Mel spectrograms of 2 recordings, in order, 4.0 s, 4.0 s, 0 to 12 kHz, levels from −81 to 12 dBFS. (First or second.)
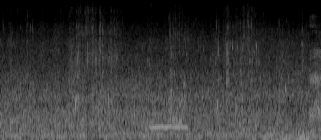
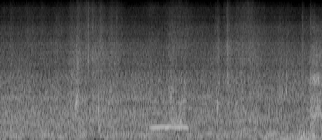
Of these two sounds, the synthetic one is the second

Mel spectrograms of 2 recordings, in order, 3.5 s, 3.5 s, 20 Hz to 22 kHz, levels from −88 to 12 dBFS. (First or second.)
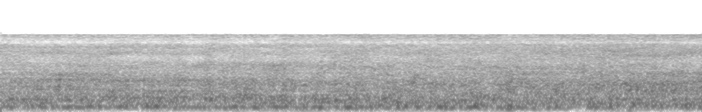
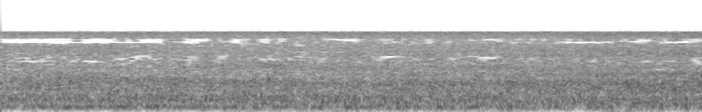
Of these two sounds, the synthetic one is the first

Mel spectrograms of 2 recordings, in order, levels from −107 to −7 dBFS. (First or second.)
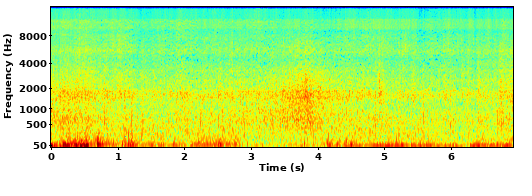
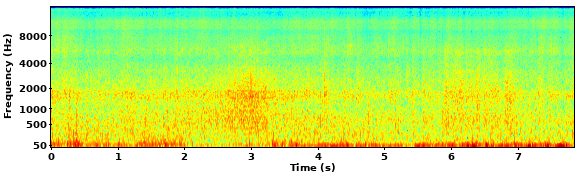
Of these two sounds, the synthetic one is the second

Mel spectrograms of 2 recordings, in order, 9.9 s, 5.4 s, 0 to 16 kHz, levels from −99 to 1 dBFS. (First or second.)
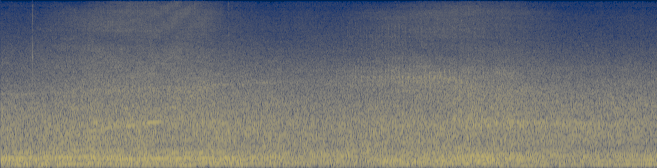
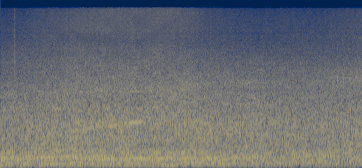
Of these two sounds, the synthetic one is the second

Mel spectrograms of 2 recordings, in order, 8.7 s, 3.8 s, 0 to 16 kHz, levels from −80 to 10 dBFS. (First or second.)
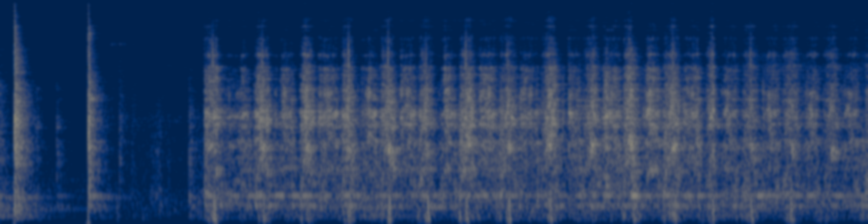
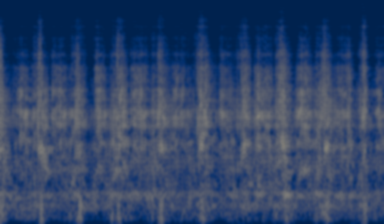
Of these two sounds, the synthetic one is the second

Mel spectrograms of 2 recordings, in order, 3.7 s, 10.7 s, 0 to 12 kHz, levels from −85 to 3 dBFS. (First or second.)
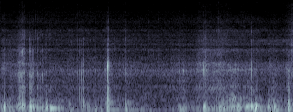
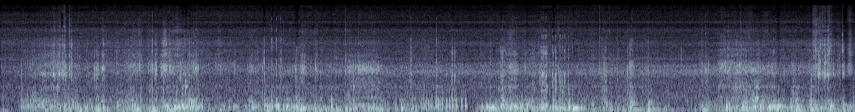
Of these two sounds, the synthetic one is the first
